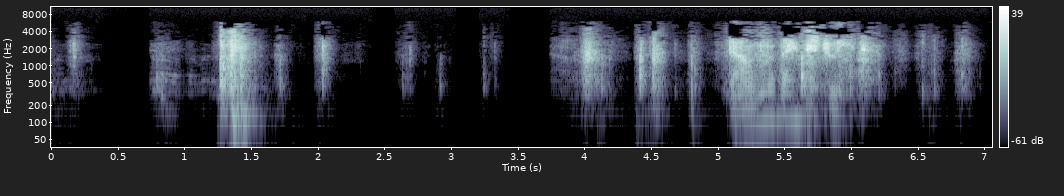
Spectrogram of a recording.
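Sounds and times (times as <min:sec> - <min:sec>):
door pulled shut with a solid thump: 0:01.3 - 0:01.6
speech: 0:05.3 - 0:06.1.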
